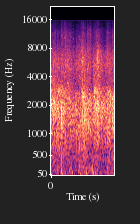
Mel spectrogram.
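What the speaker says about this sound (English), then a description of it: "Round of applause." Audience applause at a panel discussion, a steady wash of many hands clapping throughout at moderate loudness, with no voices standing out.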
